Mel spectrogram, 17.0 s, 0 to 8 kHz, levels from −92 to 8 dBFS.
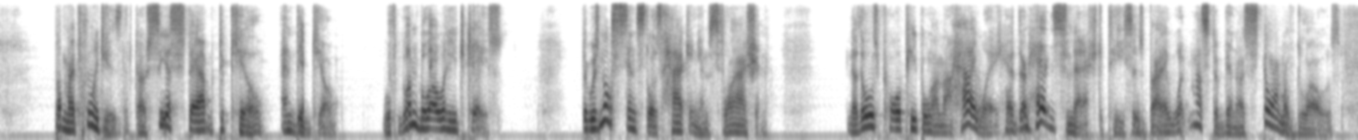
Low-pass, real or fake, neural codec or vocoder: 7.2 kHz; fake; codec, 24 kHz, 1.5 kbps, HILCodec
